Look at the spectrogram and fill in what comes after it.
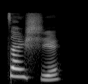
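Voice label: "zan4 shi2", Mandarin Chinese; HSK4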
